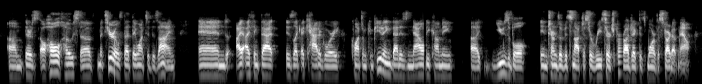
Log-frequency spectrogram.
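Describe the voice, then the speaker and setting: Speaking in an unremarkable speaking voice, a man with an American accent keeps a medium pitch, fairly even intonation and a moderate pace. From Texas, Houston. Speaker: content creator and engineer. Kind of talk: interview.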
